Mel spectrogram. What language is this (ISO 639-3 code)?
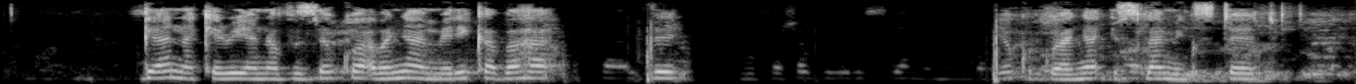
kin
